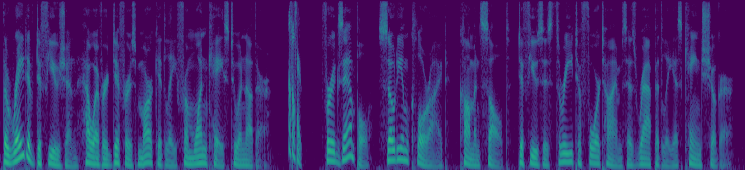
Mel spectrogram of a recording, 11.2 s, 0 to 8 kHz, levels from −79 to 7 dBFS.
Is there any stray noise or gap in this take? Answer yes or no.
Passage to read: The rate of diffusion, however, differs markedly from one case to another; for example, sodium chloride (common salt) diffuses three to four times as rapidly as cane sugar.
yes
